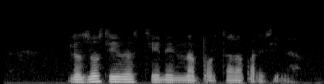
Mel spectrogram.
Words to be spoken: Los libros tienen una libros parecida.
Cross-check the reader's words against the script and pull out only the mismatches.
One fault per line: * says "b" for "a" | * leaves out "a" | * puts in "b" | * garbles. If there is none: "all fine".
* puts in "dos"
* says "portada" for "libros"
